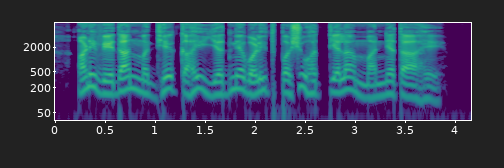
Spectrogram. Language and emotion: Marathi, neutral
